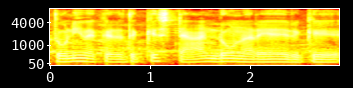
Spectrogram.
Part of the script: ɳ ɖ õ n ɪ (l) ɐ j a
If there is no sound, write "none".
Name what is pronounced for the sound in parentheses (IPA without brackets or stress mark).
ɾ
